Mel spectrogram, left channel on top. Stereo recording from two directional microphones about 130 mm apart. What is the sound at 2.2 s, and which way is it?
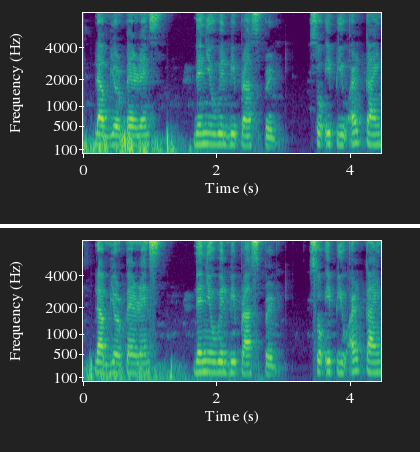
Speech, 20° left (ahead or behind).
